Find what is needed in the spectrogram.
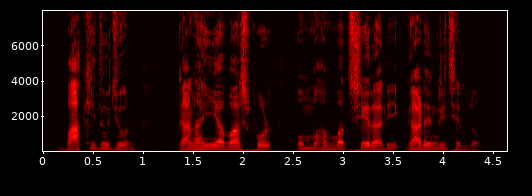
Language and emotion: Bengali, neutral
